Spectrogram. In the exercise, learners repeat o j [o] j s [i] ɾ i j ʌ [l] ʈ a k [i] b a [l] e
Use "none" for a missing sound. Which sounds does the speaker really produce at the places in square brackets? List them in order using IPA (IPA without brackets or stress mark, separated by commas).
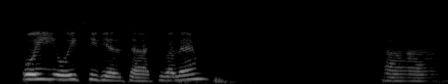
o, i, l, i, l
